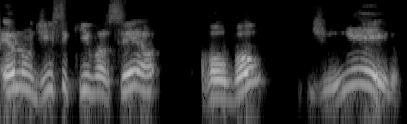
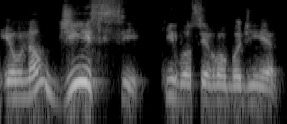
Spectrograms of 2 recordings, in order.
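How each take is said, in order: First: The stress is on "dinheiro". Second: The stress is on "disse".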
